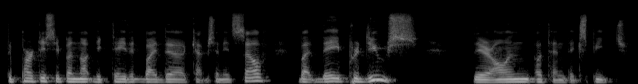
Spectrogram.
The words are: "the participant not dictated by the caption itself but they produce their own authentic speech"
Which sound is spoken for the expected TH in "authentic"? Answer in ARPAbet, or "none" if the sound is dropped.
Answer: T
